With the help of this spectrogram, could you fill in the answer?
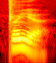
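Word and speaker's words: buí: Buia. It's one beat, one syllable.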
